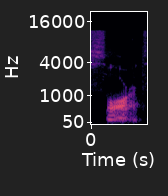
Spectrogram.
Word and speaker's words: sword: edged sword no sword a very difficult word in English because you it is spelled sword but it is sword uh do you know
